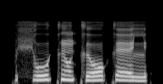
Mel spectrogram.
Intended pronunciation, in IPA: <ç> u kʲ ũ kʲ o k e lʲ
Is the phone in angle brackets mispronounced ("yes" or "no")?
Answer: no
